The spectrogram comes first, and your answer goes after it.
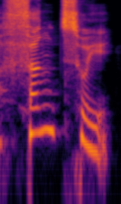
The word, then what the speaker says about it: Feng Shui: Se fala Feng Shui. Feng Shui. Essa é a pronúncia mais ou menos correta, né?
